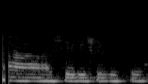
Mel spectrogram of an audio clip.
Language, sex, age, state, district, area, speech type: Malayalam, female, 45-60, Kerala, Kottayam, rural, conversation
